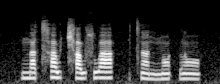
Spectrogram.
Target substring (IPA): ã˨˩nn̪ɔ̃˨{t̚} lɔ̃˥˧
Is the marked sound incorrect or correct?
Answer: correct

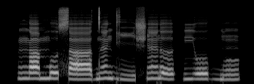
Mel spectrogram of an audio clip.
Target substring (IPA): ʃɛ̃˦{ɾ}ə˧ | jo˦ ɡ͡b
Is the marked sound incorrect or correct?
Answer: correct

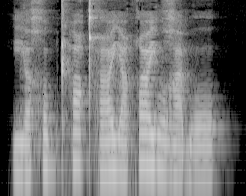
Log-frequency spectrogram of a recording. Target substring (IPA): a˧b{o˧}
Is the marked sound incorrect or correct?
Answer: correct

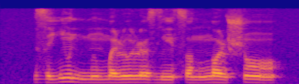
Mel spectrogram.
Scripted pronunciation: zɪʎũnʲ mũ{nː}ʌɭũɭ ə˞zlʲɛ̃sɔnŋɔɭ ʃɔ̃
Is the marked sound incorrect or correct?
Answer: incorrect: m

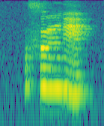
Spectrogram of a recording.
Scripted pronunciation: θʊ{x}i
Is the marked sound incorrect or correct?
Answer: incorrect: ŋ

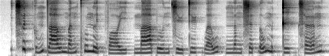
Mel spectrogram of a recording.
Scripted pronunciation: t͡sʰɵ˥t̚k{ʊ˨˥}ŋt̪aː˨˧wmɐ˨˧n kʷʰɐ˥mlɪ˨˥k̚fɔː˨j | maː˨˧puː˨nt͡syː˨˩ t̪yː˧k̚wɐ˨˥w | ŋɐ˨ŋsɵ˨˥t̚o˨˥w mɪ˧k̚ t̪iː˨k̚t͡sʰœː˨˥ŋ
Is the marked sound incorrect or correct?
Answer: correct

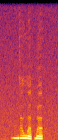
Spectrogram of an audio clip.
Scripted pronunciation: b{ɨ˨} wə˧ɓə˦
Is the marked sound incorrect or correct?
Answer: incorrect: ɨ˦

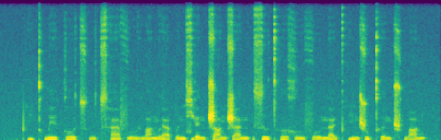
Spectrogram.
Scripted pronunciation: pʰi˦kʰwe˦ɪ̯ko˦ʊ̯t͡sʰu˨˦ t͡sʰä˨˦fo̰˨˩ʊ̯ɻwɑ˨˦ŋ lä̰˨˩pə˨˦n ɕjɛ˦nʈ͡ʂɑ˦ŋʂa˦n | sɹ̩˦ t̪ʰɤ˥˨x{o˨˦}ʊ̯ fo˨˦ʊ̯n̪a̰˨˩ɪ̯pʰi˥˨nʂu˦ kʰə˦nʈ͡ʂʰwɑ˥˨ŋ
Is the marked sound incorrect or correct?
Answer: correct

